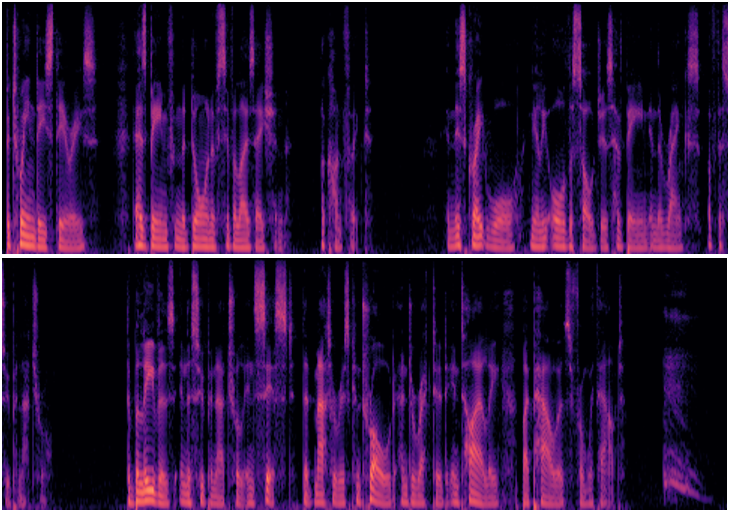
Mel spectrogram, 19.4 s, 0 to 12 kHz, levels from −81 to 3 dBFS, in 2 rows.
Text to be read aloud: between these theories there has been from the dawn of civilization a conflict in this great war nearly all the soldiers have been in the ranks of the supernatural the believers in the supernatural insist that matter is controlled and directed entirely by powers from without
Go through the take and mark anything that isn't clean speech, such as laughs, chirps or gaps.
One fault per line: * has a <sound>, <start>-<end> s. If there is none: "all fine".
* has a throat clearing, 18.5-19.2 s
